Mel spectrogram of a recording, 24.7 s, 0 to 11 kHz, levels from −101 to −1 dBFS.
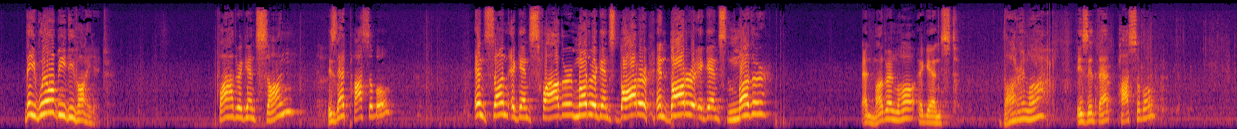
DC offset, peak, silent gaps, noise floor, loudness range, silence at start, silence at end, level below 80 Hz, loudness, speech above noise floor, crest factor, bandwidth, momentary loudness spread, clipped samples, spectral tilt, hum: under 0.1%; -4 dBFS; none; -55 dBFS; 10 LU; 0.5 s; 1.45 s; -64 dBFS; -16 LUFS; 39 dB; 14 dB; 9.8 kHz; 13 LU; under 0.1%; -4.5 dB/octave; none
